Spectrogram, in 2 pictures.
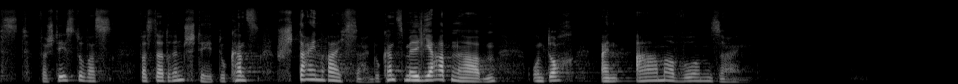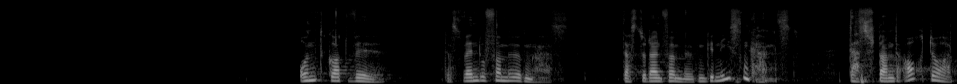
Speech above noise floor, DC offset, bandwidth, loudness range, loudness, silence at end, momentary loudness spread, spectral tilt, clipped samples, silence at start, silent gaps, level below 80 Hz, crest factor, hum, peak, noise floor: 38 dB; under 0.1%; 16 kHz; 11 LU; -34 LUFS; 0.05 s; 18 LU; -5 dB/octave; under 0.1%; 0 s; none; -84 dBFS; 26 dB; none; -10 dBFS; -72 dBFS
